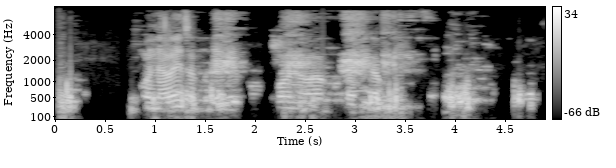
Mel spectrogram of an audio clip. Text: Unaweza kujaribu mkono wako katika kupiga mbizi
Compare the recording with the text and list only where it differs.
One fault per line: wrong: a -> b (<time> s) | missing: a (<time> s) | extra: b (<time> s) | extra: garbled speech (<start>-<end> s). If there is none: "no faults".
missing: kupiga (3.2 s)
